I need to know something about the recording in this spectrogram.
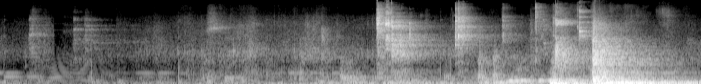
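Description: Background music that swells from quiet to loud, with two sharp hits around the middle and a deep low boom in the last second.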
